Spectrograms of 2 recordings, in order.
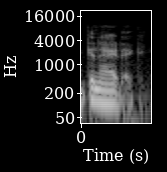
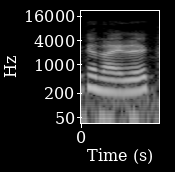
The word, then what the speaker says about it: Gniadek: yourself who is gtic oh my name is gtic John thank you for pronouncing my name right every time I really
